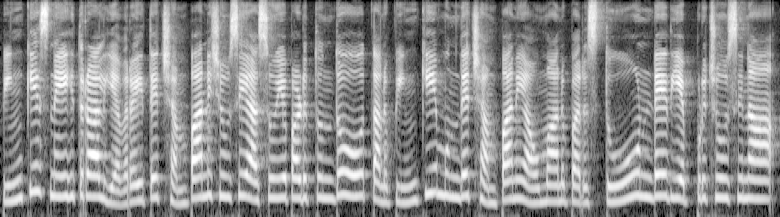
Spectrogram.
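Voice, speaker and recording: Female narrator for children's stories, high-pitched, scripted delivery. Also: moderate pace.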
